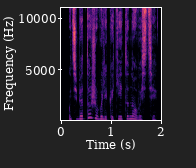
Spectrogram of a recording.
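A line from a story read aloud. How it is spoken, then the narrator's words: Quiet question. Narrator (Russian): спросила тихо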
